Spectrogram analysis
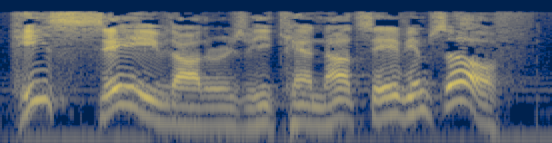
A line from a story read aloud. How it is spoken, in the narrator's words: The chief priests and elders of Jews were jeering at Jesus, saying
